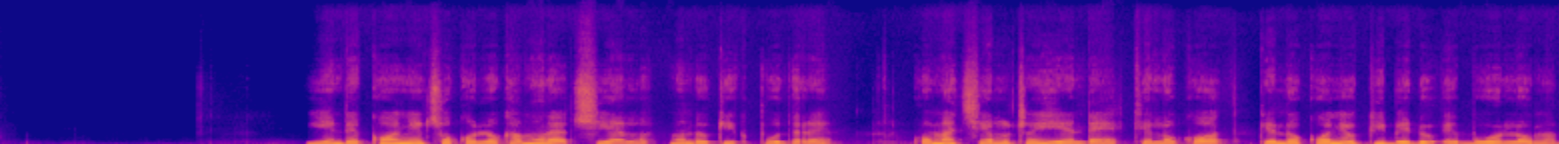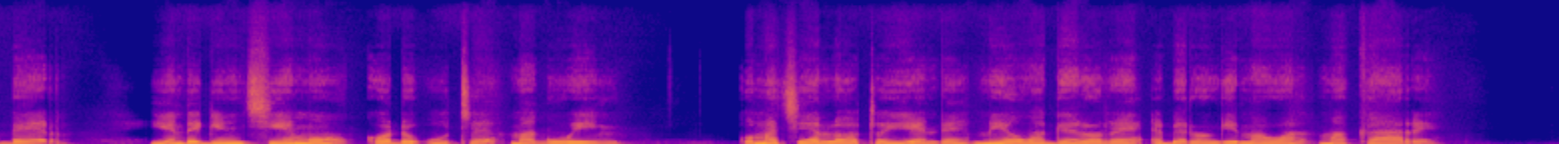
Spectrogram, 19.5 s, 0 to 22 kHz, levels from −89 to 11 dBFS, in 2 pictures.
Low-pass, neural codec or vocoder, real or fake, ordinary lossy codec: none; codec, 44.1 kHz, 2.6 kbps, DAC; fake; none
